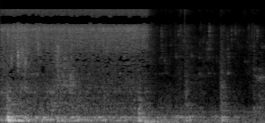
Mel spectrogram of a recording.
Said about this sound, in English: I'm going to rinse my face in the kitchen sink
